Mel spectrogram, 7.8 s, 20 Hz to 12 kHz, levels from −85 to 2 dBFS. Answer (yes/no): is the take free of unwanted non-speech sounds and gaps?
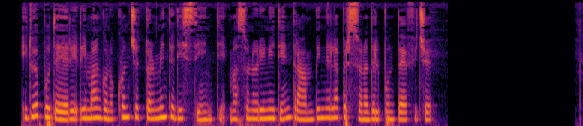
yes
